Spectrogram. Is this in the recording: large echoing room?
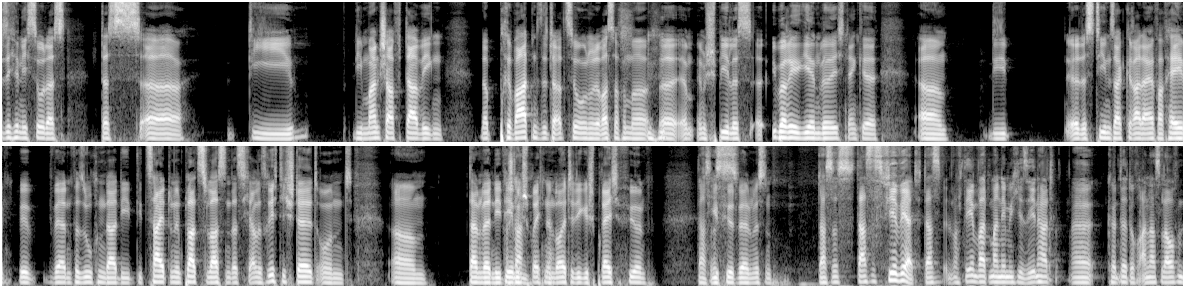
no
